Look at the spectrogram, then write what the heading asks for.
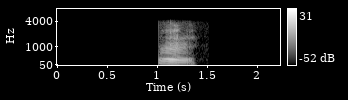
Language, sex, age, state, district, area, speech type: Santali, male, 45-60, West Bengal, Bankura, rural, conversation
